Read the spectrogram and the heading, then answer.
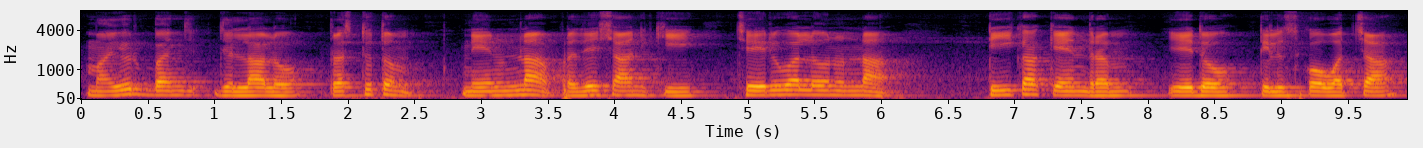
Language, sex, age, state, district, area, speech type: Telugu, male, 45-60, Andhra Pradesh, East Godavari, rural, read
